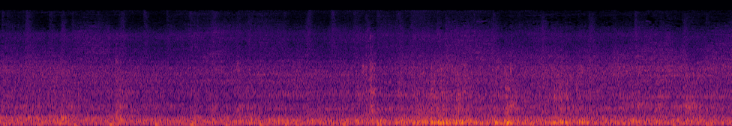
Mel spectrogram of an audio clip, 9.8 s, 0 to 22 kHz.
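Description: Kobelco SK200 excavators' diesel engines running under load as they dig and load soil into dump trucks, a steady low rumble that swells louder for a second or two a little past the middle.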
